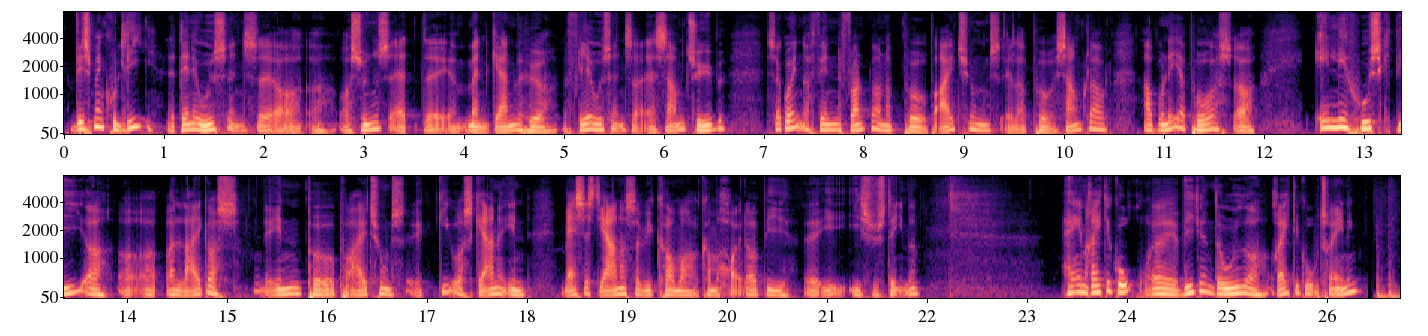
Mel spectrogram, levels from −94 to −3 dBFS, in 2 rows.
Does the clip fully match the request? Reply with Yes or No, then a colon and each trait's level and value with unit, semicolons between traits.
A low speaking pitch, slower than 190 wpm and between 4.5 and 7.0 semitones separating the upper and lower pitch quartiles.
Yes: low, 120 Hz; average, 165 wpm; average, 5.3 semitones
